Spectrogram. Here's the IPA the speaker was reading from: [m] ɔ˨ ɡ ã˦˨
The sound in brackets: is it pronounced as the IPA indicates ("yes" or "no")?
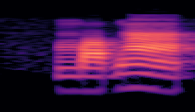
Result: yes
